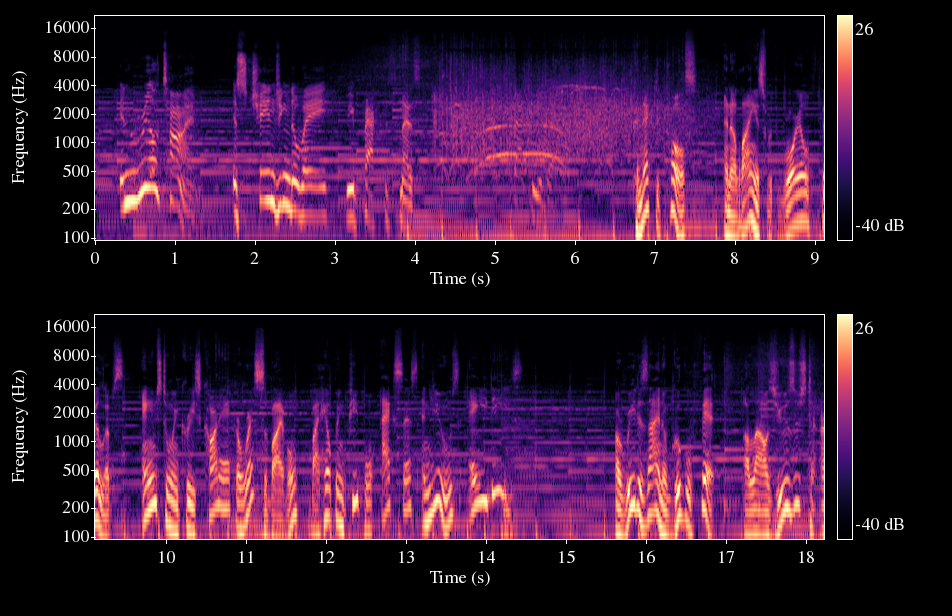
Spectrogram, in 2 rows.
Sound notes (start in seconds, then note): 4.2 audience applauding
